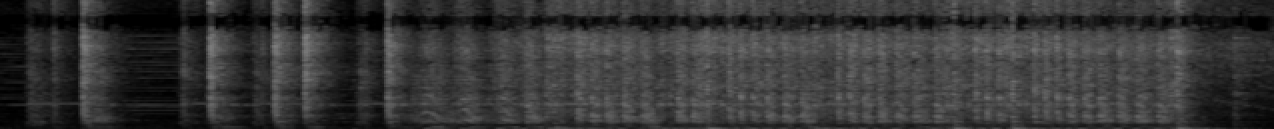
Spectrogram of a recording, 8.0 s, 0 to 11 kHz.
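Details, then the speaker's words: Toyota MR2 3VZ-FE V6 being started: starter cranks in uneven bursts, then catches rough and lumpy with irregular thumps, misfiring with wet liquid dripping from exhaust. "it was misfiring so I don't know but this is like I said this is wet it's like liquid this is what we're getting"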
